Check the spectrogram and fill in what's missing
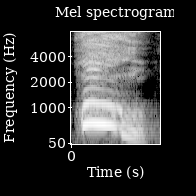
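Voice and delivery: very high, loud "whoo"; triumphant whoop. Acted. Preacher capping Peter's boast, triumphant whoop. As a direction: let out a piercing whoop.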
